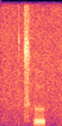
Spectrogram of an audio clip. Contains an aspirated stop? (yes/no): yes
